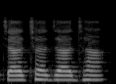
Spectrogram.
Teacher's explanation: चा वर्ग का जितना भी है, च, छ, जा, झा, यह तालव्य है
